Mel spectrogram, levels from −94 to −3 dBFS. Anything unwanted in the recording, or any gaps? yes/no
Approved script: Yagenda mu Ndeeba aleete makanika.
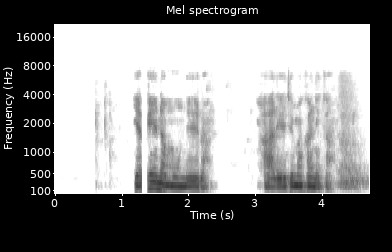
yes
